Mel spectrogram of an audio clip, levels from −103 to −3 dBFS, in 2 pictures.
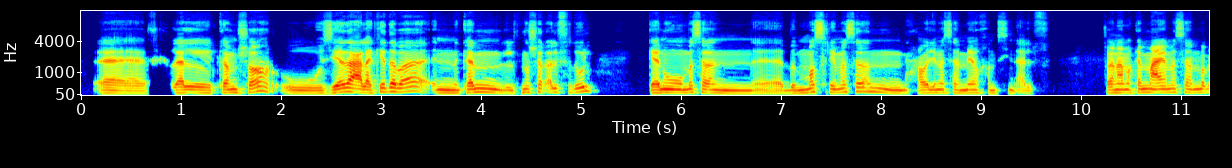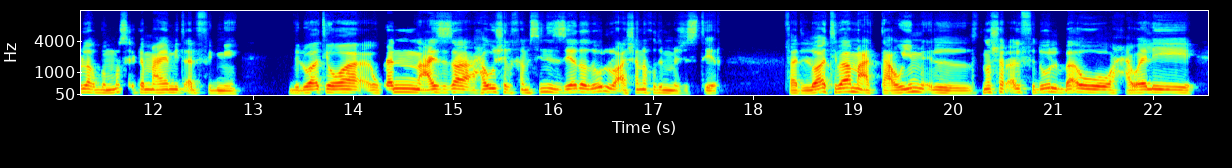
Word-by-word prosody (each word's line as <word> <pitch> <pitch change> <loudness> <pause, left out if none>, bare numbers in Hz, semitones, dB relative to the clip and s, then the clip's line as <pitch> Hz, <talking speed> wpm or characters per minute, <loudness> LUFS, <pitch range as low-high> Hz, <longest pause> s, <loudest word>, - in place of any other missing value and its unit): آآ 105 -3 0
في - - -20 0.2
خلال 120 -2 +1
كام 135 +1 +1
شهر 150 +7 +1
وزيادة 115 +7 +2
على 130 -2 +7
كده 165 +5 +3
بقى 180 +4 +1
إن 120 -2 +1
كان 135 -2 +1
ال12.000 140 +5 -5
دُول، 180 +6 -2 0.5
كانوا 130 +1 +4
مثلًا 120 -6 -1
بالمصري 130 +6 -2
مثلًا 150 -6 -2
حوالي 115 +2 -2
مثلًا 130 -1 -4
150.000 120 -1 -6 0.5
فأنا 125 +1 +2
امّا 130 -1 -1
كان 140 +3 -1
معايا 140 -1 +6
مثلًا 145 -1 -4
مبلغ 140 +1 -1
بالمصري، 125 +4 -6
كان 130 - -3
معايا 125 0 +1
100.000 125 -3 -6
جنيه، 105 -2 -6 0.5
دلوقتي 135 +5 +1
هو 135 -1 +4
وكان 145 +5 +1
عايز 135 +1 +2
أحوّش 140 +2 +2
ال50 120 +5 -7
الزيادة 150 +1 0
دُول 170 +6 -1
عشان 130 0 -3
آخذ 130 -1 -8
الماجستير، 110 -4 -7 0.6
فدلوقتي 115 +7 +1
بقى 165 +1 +5
مع 145 - +4
التعويم 120 +8 -1
ال12.000 120 +5 -5
دُول 155 +4 -2
بقوا 135 -3 +2
حوالي 130 -1 -1
130 Hz, 135 wpm, -23 LUFS, 115-145 Hz, 0.6 s, على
